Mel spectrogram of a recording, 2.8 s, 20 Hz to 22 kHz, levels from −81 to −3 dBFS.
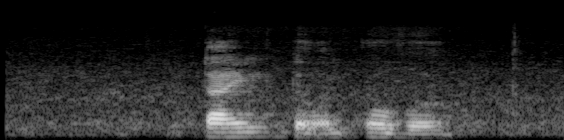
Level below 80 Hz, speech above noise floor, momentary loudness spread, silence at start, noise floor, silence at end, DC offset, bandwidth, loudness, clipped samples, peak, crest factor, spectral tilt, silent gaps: -74 dBFS; 25 dB; 10 LU; 0.1 s; -47 dBFS; 0.25 s; under 0.1%; 10.5 kHz; -23 LUFS; under 0.1%; -4 dBFS; 22 dB; -5 dB/octave; none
